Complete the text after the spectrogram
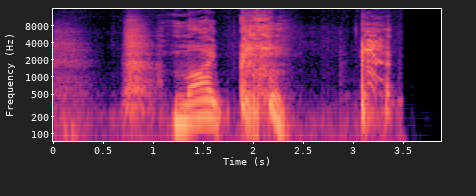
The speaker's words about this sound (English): Sorry about that. I'm fighting my cough.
